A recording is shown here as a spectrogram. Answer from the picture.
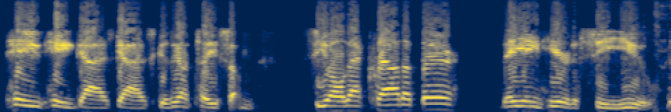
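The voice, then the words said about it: Imitated North Carolina accent, Alex Gibbs. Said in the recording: “he had this fantastic North Carolina accent. I'll probably butcher it, being, you know, Italian kid from South Philly.”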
